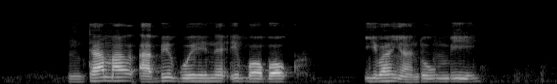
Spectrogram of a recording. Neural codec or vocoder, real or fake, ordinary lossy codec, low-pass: vocoder, 22.05 kHz, 80 mel bands, Vocos; fake; Opus, 24 kbps; 7.2 kHz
